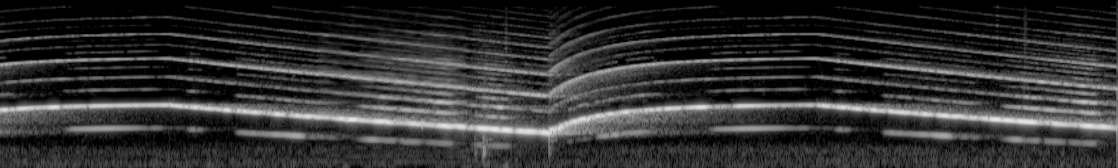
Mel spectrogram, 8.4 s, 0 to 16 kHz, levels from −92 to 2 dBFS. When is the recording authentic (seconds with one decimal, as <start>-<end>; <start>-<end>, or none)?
0.0-2.4; 3.5-8.4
